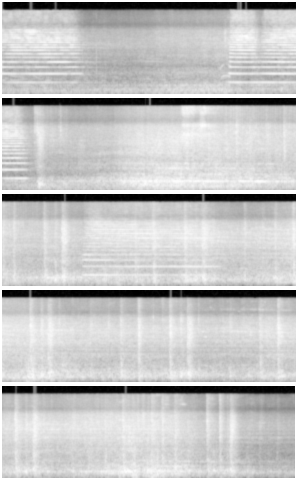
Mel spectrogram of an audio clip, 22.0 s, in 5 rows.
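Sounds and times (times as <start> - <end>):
train horn: 0.0 - 1.5, 3.2 - 5.0, 6.6 - 9.2, 10.0 - 12.4
train coaches rumbling past: 0.0 - 22.0
wheels clacking over rail joints: 4.9 - 22.0.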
